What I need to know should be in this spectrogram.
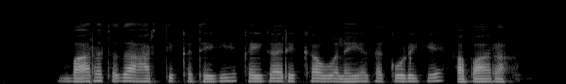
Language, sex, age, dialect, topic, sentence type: Kannada, male, 25-30, Mysore Kannada, banking, statement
